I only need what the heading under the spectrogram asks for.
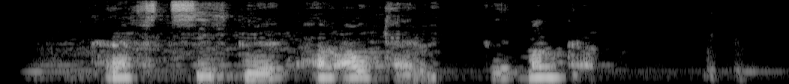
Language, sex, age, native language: Icelandic, male, 30-39, Icelandic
